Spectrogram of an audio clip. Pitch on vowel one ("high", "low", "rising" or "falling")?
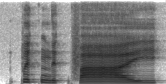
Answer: high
